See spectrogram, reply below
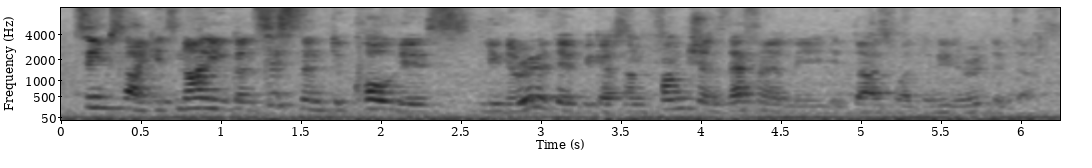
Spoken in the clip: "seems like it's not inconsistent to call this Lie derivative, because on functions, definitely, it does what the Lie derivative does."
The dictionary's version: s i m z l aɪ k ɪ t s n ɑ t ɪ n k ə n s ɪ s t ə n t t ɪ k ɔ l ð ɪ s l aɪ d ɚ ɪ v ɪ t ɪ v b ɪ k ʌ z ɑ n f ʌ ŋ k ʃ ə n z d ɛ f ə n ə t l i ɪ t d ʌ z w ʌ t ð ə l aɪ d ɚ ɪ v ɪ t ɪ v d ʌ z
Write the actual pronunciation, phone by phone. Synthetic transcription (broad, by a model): s i m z l aɪ k ɪ t s n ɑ t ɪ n k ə n s ɪ s t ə n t t ɪ k ɔ l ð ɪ s l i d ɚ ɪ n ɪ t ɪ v b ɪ k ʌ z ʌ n f ʌ ŋ k ʃ ə n z d ɛ f ə n ə t l i ɪ t d ʌ z w ʌ t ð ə l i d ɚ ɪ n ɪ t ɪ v d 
